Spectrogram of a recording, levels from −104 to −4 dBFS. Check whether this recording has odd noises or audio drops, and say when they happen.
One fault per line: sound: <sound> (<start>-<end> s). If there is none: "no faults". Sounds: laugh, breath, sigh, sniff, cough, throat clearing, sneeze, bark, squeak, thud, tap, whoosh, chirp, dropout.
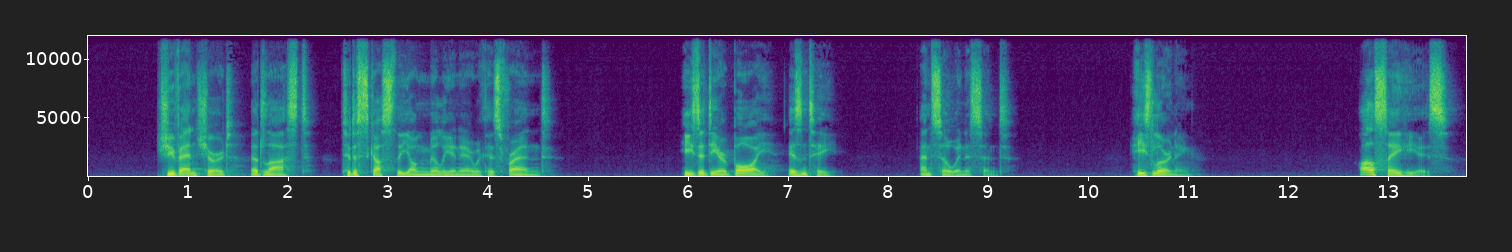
no faults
